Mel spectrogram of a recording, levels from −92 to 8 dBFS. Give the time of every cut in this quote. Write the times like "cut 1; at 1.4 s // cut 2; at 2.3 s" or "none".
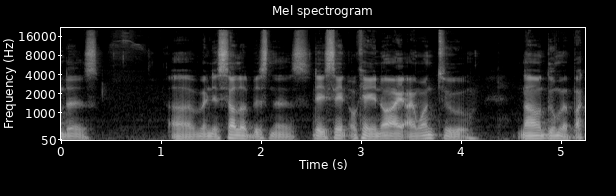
cut 1; at 2.5 s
